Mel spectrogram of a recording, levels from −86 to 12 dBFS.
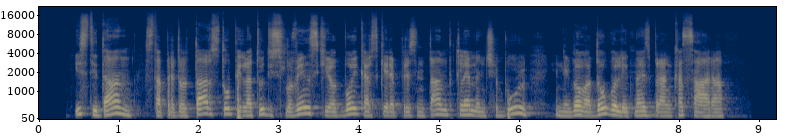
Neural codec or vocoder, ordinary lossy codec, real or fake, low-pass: codec, 44.1 kHz, 7.8 kbps, Pupu-Codec; none; fake; 19.8 kHz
